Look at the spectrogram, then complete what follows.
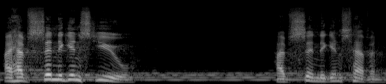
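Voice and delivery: slow, loud phrases with long pauses to repeat; slow congregational prayer. Real, not acted. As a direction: lead the room in prayer, slowly and strongly. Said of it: "I'm gonna say it slowly".

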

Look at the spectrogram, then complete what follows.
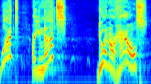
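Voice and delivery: a laughing shriek of disbelief; stunned outburst. Retold or imitated. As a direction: blurt it out as if she's lost her mind. Pastor reacting to house shower idea.

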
